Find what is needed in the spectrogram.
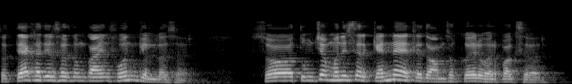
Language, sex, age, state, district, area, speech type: Goan Konkani, male, 30-45, Goa, Pernem, rural, spontaneous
